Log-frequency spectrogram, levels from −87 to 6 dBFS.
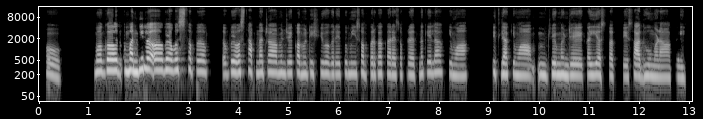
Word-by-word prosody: हो, 180 -5 -3 0.7
मग 245 0 +1
अ, 260 0 +10 0.3
मंदिर 270 +3 +7 0.3
व्यवस्थापन 265 -2 +1 0.5
व्यवस्थापनाच्या 230 0 0
म्हणजे 225 0 -3
कमिटीशी 220 +1 -4
वगैरे 210 -1 -4
तुम्ही 215 -1 -5
संपर्क 210 -1 -5
करायचा 200 -1 -4
प्रयत्न 200 +1 -5
केला 230 +1 -3 0.2
किंवा 190 -2 -3 0.6
तिथल्या 215 -2 -1
किंवा 195 -3 -1 0.4
जे 210 -1 +1
म्हणजे 195 -1 0
काही 200 0 -1
असतात 195 -1 -5 0.2
ते 175 0 -6
साधू 185 -1 0
म्हणा 170 -1 -3
काही? 170 -1 -8
210 Hz, 115 wpm, -22 LUFS, 195-230 Hz, 0.7 s, अ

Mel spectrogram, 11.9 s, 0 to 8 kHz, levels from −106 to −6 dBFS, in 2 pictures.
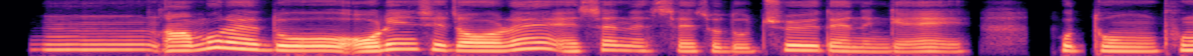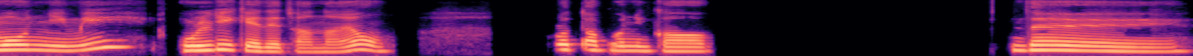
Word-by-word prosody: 음 245 0 -5
아무래도 215 - +4
어린 255 +9 +5
시절에 235 +4 +2
SNS에서 190 -2 -4
노출되는 180 0 -1
게 170 +1 -5 0.4
보통 190 -3 -2
부모님이 240 - 0
올리게 215 -2 +2
되잖아요. 170 +6 -4 0.8
그러다 245 -1 0
보니까 190 -4 -3 1.5
네. 200 -6 0
210 Hz, 200 characters per minute, -21 LUFS, 185-240 Hz, 1.5 s, 어린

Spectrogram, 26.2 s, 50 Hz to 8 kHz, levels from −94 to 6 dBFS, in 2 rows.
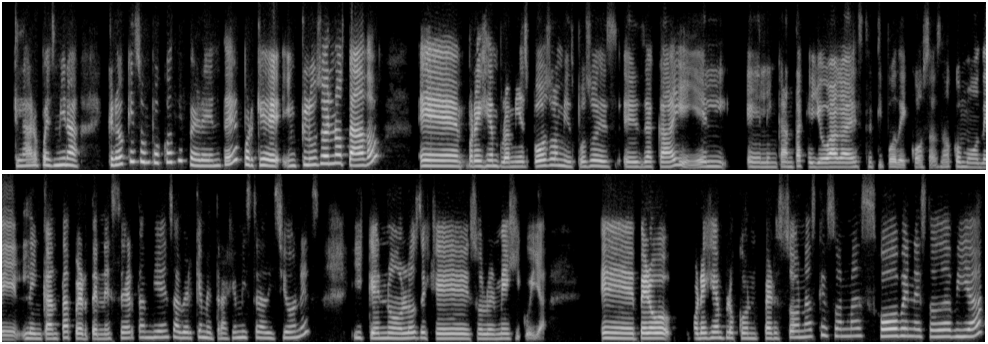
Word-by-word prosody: Claro. 265 +1 -3
Pues, 295 -3 0
mira, 295 -2 +4 0.4
creo 310 +3 +4
que 470 - +2
es 460 - -5
un 430 - -2
poco 410 0 0 0.3
diferente, 275 +3 +1
porque 295 -4 +5
incluso 310 +6 0
he 365 - +9
notado, 350 -5 +6 0.6
eh, 255 -2 +7
por 245 - +1
ejemplo, 250 -2 +2
a - - +1
mi 230 +1 -3
esposo 265 +5 +1
mi 265 -4 -4
esposo 230 +3 -4
es 240 -2 -2
es 220 -1 -2
de 230 +1 -1
acá 225 0 +1
y 100 - -4 0.6
él 215 -1 -5
le 215 - -8
encanta 210 +3 -5
que 210 -4 -8
yo 205 0 +1
haga 210 0 +4
este 220 0 -11
tipo - - -6
de - - -4
cosas, 475 - -9
¿no? - - -11
Como 210 -3 -7
de 190 -1 -2
le 240 +1 -3
encanta 225 +3 -1
pertenecer 230 +3 -2
también 280 +1 -6
saber 265 -4 -4
que 295 - -5
me 265 -3 -5
traje 240 +3 -9
mis 280 -1 -6
tradiciones 270 - -6 0.6
y 265 -2 -8
que 245 0 +1
no 245 -1 -1
los 250 +2 -1
dejé 230 -2 0
solo 220 0 -5
en 220 0 -6
México 230 - -3
y - - -7
ya. - - -4 0.8
Eh, 245 -2 +3
pero, 245 0 +6 0.3
por 240 0 -2
ejemplo, 260 0 -1
con 245 -1 -6
personas 290 +6 -4
que 390 -1 -7
son 345 -2 -9
más 355 +1 -10
jóvenes 340 -1 +2
todavía 320 +1 -1
255 Hz, 160 wpm, -22 LUFS, 230-295 Hz, 0.8 s, he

